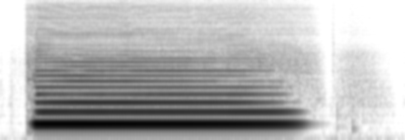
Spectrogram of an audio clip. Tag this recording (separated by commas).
woodwind instrument, Musical instrument, Music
